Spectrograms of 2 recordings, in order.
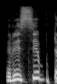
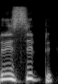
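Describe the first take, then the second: First: A p sound is heard before the final t. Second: No p sound is heard before the final t. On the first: The speaker calls it wrong. "रिसिप्ट नहीं" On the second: The speaker calls it right. "यहाँ पे P silent है"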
